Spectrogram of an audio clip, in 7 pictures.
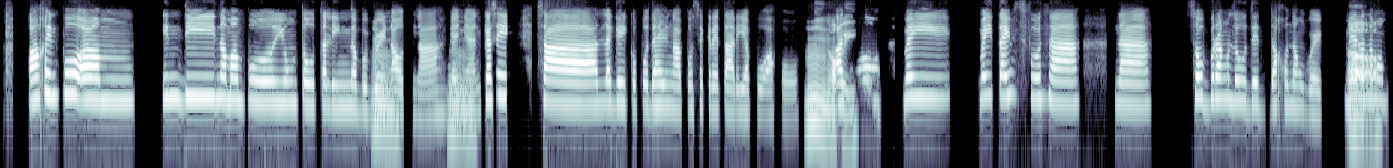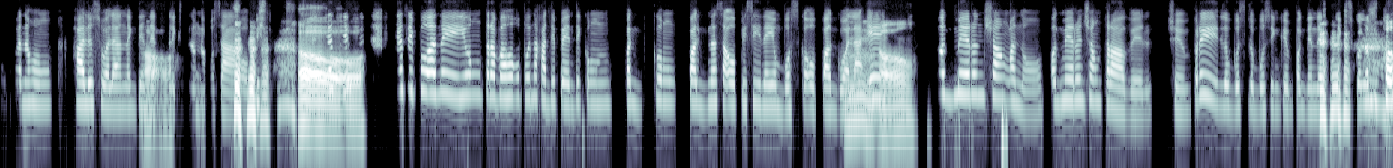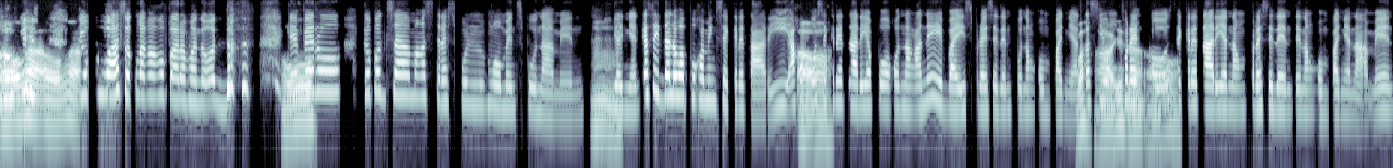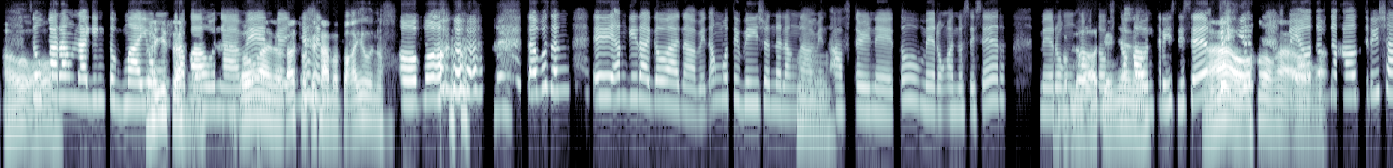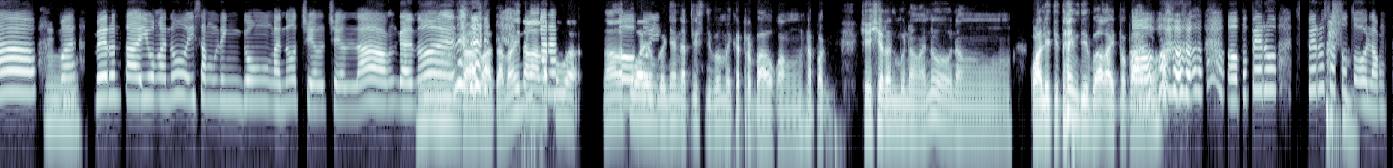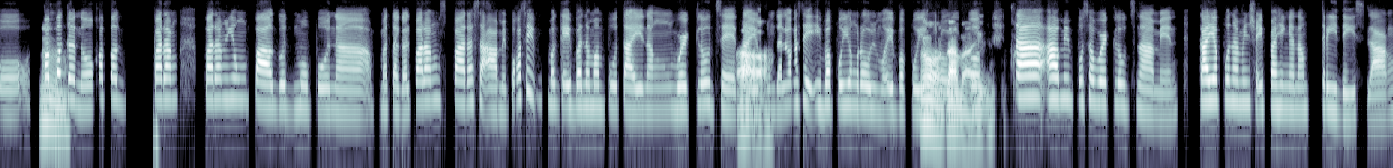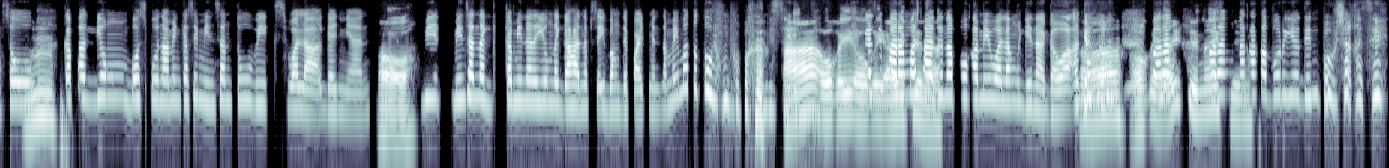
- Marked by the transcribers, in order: laughing while speaking: "office. Kasi"; laugh; laugh; laughing while speaking: "ko lang sa office, yung pumasok lang ako para manood dun"; laughing while speaking: "Ayos ah ba"; laughing while speaking: "namin ganiyan. Opo. Tapos ang"; chuckle; laugh; tapping; laughing while speaking: "oo nga"; laughing while speaking: "ganiyan, may out of the country"; laughing while speaking: "ganon"; giggle; laughing while speaking: "time"; laughing while speaking: "Opo"; sneeze; other background noise; laughing while speaking: "matutulong po ba kami sa inyo?"; snort; laughing while speaking: "ganon"; laughing while speaking: "siya kasi"
- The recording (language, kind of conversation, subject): Filipino, unstructured, Paano mo hinaharap ang stress sa trabaho?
